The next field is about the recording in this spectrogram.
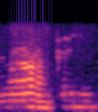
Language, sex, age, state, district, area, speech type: Maithili, female, 30-45, Bihar, Samastipur, rural, conversation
